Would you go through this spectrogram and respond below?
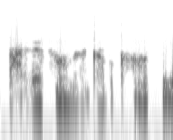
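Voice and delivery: soft, quick quoted whisper; hushed inner voice. Retold or imitated. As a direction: voice God's nudge quietly and quickly. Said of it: "I heard in my right ear".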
